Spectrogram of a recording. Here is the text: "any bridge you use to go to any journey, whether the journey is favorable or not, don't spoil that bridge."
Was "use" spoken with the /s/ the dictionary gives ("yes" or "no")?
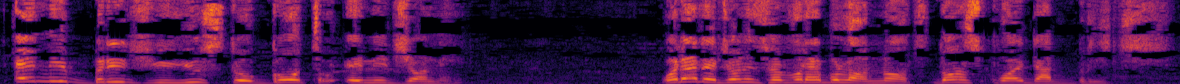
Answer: yes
